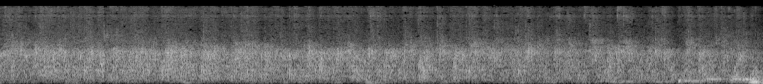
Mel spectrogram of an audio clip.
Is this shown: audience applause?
yes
